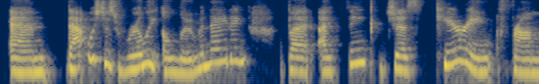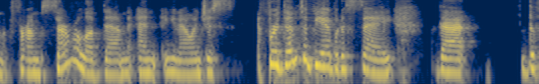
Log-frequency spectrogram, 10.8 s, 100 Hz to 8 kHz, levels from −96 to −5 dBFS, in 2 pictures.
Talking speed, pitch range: 165 wpm, 180-220 Hz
